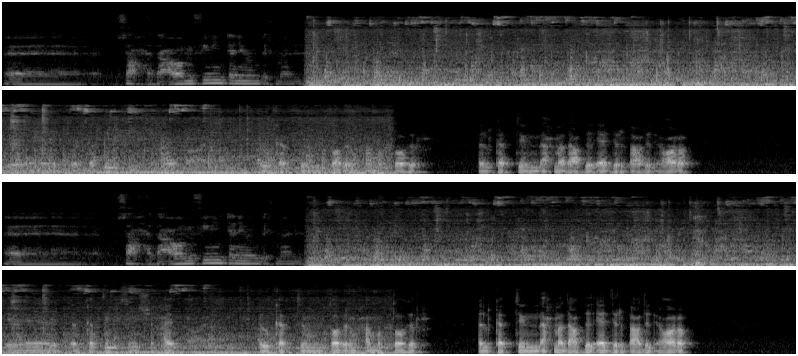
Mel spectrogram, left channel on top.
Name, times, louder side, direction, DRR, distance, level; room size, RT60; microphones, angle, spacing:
voice 1, 0.0-4.1, left 1 dB, ahead, 0.9 m, -41 dB
sound 1, 3.0-11.9, left 1 dB, 50° left, 0.6 m, -29 dB
voice 2, 8.0-9.7 10.5-12.2 12.7-14.8, right 4 dB, 60° right, 0.4 m, -25 dB
3.3 x 2.2 x 2.2 m
head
